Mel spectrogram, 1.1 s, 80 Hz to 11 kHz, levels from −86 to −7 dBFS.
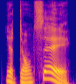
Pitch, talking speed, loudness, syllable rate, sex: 140 Hz, 160 wpm, -18 LUFS, 3.1 syllables/s, male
